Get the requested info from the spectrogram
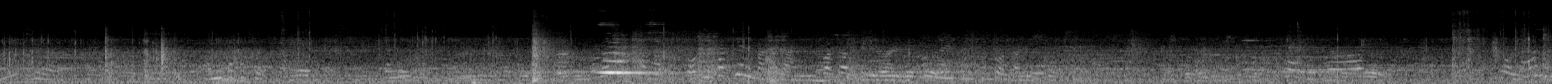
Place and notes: Centrum Handlowe Turzyn, Szczecin, Poland
Ambiance in supermarket.
29 September 2010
